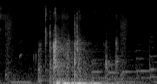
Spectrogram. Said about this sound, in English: I'm going to close the door and lock it now, okay?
